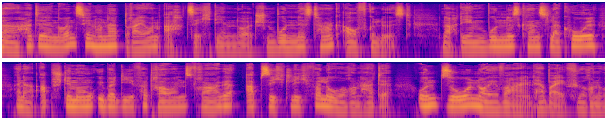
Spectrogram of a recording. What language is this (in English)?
German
